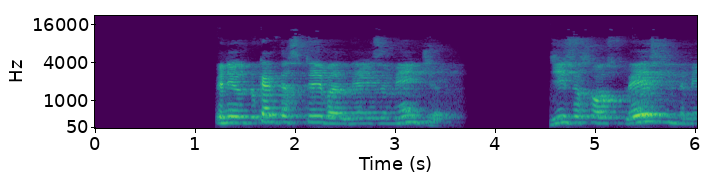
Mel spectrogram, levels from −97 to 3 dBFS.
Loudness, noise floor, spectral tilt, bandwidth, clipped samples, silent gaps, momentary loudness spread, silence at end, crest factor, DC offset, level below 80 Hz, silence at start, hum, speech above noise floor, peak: -26 LUFS; under -90 dBFS; -3 dB/octave; 10.5 kHz; under 0.1%; 3.75-4.54 s; 13 LU; 0 s; 22 dB; under 0.1%; under -90 dBFS; 1.2 s; none; over 64 dB; -6 dBFS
